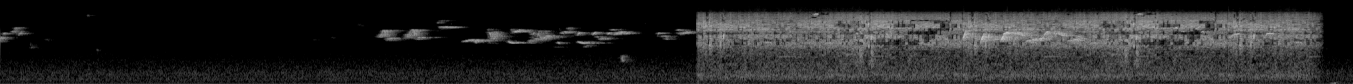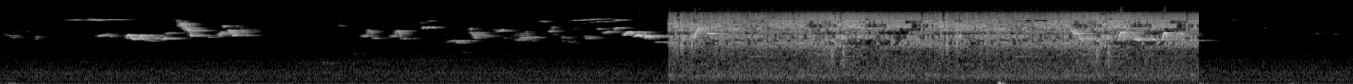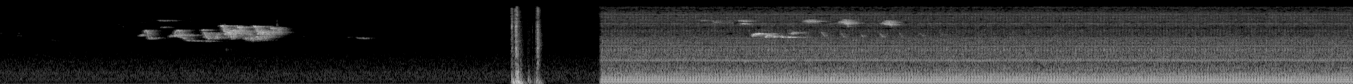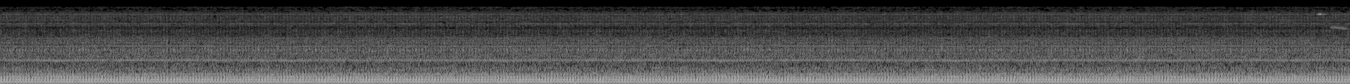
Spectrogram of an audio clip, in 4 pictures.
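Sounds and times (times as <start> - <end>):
short bird chirps: 20.2 - 25.6.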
